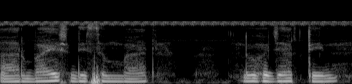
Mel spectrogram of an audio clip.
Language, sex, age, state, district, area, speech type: Santali, male, 30-45, Jharkhand, Pakur, rural, spontaneous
